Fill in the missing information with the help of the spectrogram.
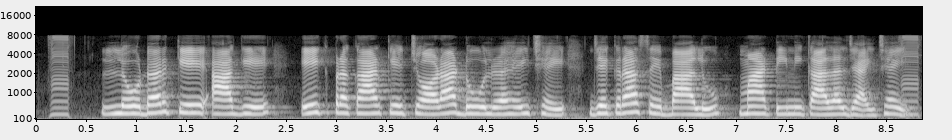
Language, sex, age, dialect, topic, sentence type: Magahi, male, 25-30, Western, agriculture, statement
